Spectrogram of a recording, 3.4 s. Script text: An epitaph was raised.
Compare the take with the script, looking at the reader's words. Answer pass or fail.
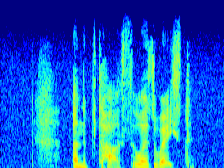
pass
